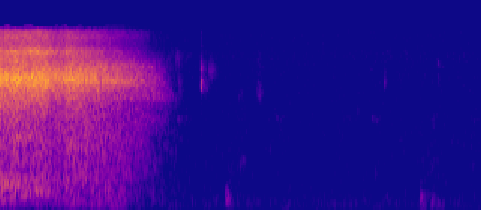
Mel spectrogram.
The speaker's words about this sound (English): Now again, let's breathe in, filling our lungs quickly.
